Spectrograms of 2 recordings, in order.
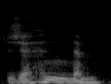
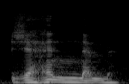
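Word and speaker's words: جهنم: cette façon en arabe il se prononce jeahannam répète après Jahannam.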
